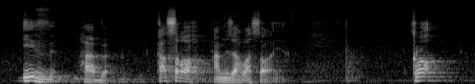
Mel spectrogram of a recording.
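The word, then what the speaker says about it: اذهب: kasrah Hamzah wasalnya contohnya ketika huruf ketiganya adalah fathah hab maka dibaca idhab kasrah Hamzah wasalnya qra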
